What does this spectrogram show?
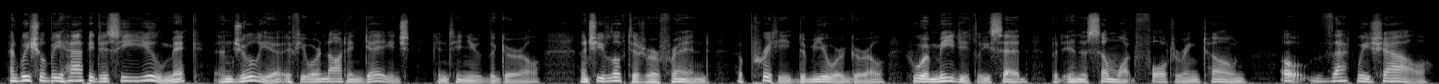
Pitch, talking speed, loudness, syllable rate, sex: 120 Hz, 175 wpm, -20 LUFS, 5.0 syllables/s, male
